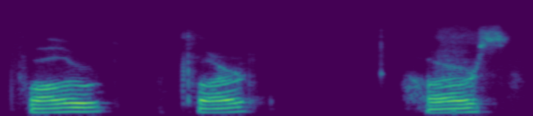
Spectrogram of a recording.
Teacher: As we have double dot here, we can see that this sound is deep. So it's long, it's closed, and deep O sound, okay? And it's rounded, so we need to kind of make the mouth like round, like O.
